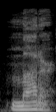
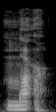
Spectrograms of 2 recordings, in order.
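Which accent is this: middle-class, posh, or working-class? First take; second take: middle-class; working-class. First: The t sound is a quick tap. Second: The t is replaced by a glottal stop. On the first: "a middle class one might tap the two T's" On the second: "working class Dublin accent would replace the T with a glottal"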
